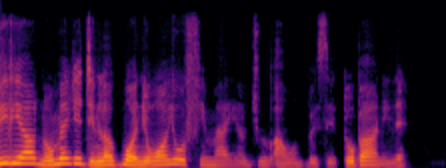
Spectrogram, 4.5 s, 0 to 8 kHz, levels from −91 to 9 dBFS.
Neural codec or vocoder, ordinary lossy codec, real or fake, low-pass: codec, 16 kHz, 0.5 kbps, X-Codec, HuBERT features, trained on LibriSpeech; none; fake; 7.2 kHz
